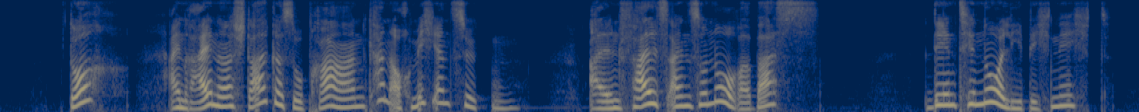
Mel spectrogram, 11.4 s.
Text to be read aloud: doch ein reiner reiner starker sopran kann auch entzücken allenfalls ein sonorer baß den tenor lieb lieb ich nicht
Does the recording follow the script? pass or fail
fail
